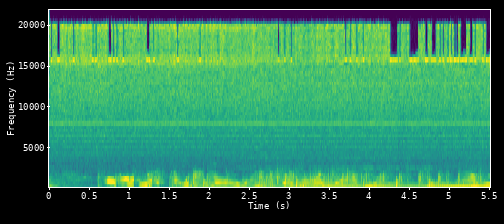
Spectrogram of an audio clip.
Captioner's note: crowd cheering; clapping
